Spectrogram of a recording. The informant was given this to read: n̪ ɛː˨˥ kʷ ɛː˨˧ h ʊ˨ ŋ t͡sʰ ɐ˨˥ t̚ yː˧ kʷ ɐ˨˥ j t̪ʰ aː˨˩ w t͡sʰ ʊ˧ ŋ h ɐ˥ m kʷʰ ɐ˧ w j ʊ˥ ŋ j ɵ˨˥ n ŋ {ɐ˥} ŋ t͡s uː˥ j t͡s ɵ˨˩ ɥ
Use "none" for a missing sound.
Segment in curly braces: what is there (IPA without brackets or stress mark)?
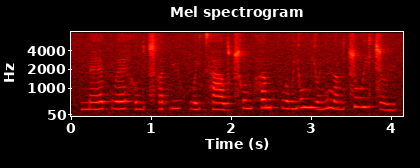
ɐ˨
